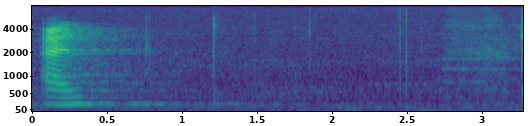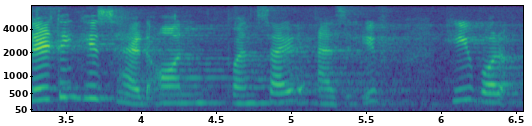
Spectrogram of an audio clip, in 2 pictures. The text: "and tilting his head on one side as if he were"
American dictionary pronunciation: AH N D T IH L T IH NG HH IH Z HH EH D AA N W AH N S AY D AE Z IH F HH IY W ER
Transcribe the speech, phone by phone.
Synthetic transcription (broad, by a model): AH N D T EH T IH NG HH IH Z HH EH D AA N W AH N S AY D AE Z IH F HH IY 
